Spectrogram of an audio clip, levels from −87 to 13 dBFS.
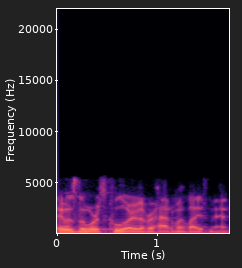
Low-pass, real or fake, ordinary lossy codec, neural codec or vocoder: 5.4 kHz; real; Opus, 64 kbps; none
